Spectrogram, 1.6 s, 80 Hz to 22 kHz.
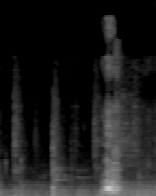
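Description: A fat white 20-pound Chihuahua barking indoors, one short sharp bark standing out at moderate distance, with faint background noise around it.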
